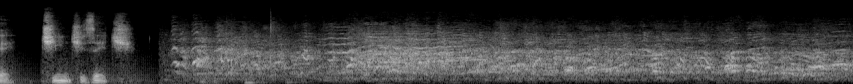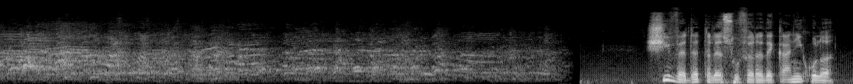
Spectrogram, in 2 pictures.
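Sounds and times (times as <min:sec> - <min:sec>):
audience laughter: 0:01.6 - 0:14.3.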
